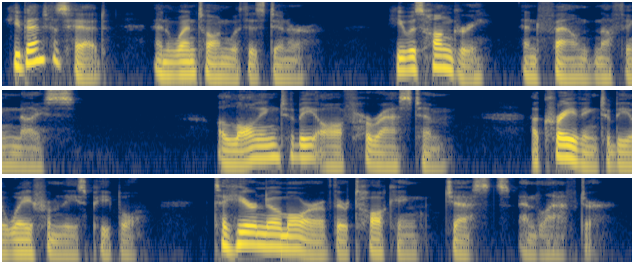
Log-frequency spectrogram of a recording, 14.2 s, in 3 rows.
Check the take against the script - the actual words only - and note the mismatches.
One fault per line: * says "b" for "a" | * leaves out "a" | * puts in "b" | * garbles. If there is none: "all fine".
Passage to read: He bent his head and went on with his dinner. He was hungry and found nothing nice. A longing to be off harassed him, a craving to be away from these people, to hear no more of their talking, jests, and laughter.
all fine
